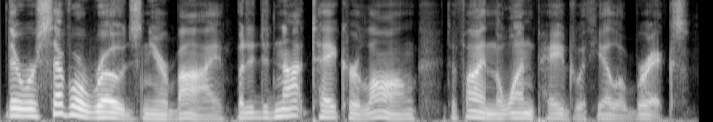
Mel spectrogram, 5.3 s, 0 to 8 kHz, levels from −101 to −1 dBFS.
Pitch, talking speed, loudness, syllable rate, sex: 120 Hz, 225 wpm, -18 LUFS, 5.8 syllables/s, male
